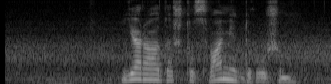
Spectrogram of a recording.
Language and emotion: Russian, neutral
